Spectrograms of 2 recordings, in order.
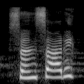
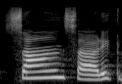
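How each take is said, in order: First: संसारिक with a short first vowel, सं-सा-रिक; the wrong form संसारिक, first syllable short; common misspelling. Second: सांसारिक with a long first vowel, सां-सा-रिक, said a little slowly; the right form सांसारिक, stretch the long सां; correct spelling. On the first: Teacher showing students the mistaken form संसारिक, short सं. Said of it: "गलती क्या होती है कि कुछ लोग". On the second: Teacher giving students the correct सांसारिक, long सां, a bit slow. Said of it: "इसे क्या लिखना है". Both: Shown as a demonstration.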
